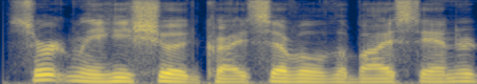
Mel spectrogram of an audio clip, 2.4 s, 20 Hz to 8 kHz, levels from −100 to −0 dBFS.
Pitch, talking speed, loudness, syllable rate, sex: 125 Hz, 200 wpm, -16 LUFS, 6.1 syllables/s, male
